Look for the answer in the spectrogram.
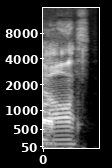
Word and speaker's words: Noth: So Mr. Big, played by Chris Noth. Noth? Noth? I don't know how you say his name. I've always said Noth. Noth.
